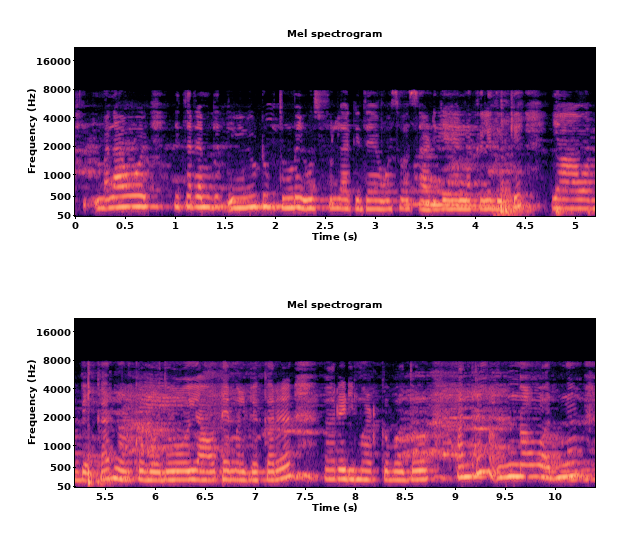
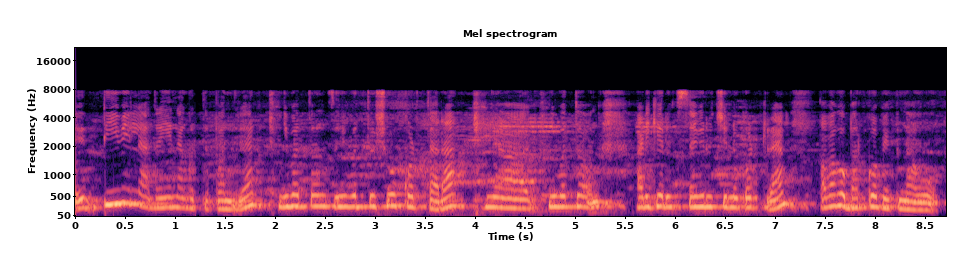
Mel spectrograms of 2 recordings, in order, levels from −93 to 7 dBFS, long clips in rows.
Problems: none marked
